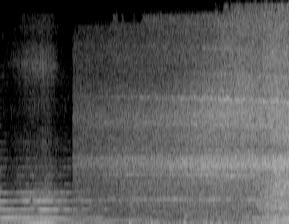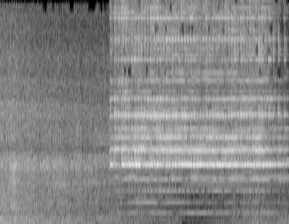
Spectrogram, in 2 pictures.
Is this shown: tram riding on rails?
yes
